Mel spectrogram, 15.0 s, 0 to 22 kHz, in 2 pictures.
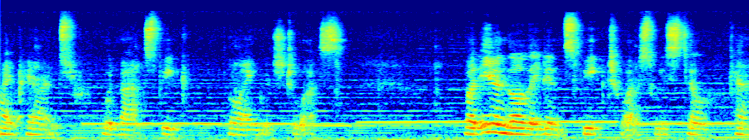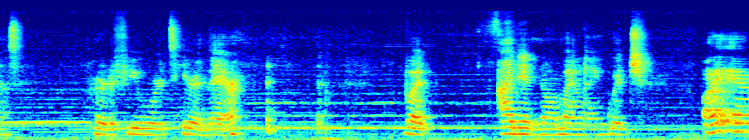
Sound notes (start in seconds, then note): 10.0 she laughs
